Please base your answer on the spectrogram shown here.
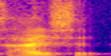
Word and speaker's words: heiße: And you see it in the word heiße, okay? It's heiße. So it's a S, okay, sound in German language.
